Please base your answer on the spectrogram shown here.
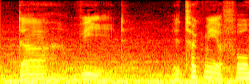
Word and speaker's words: David: and first grade David he answered pronouncing the word funny he said dah veed it took me a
